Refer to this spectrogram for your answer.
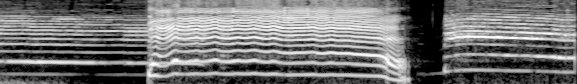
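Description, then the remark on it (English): A man's voice imitates a goat, letting out loud, wavering bleats: one long quavering bleat followed by a short break and another, strong, with no other talk. “My dad is making goat noises.”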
